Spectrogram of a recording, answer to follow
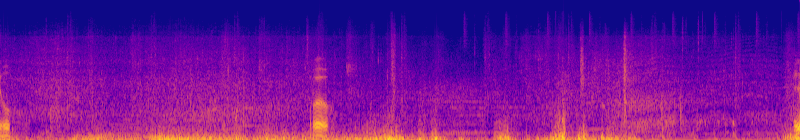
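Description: Wind buffeting the microphone, an uneven low rumble that rises and falls in gusts, over faint surf; a person says "whoa" about four seconds in.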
